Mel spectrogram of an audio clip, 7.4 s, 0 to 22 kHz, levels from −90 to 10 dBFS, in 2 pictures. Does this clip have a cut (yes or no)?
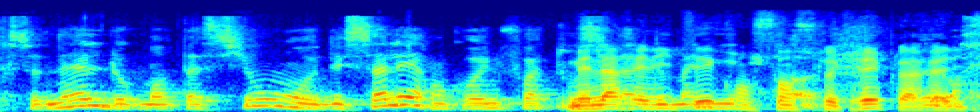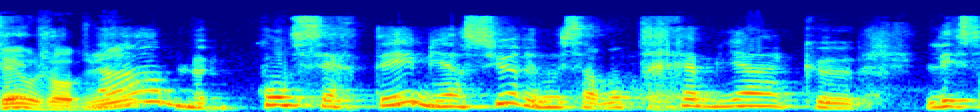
no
